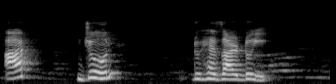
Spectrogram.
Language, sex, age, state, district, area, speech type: Assamese, female, 18-30, Assam, Charaideo, urban, spontaneous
